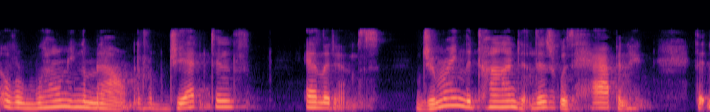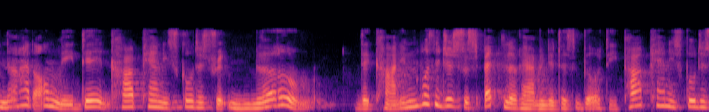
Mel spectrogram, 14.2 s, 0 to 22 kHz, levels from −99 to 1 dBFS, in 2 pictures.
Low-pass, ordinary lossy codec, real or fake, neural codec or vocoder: 7.2 kHz; MP3, 48 kbps; fake; autoencoder, 22.05 kHz, a latent of 192 numbers a frame, VITS, trained on one speaker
